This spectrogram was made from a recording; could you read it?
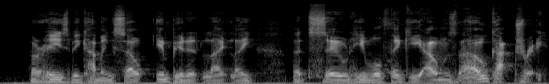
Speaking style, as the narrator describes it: he muttered

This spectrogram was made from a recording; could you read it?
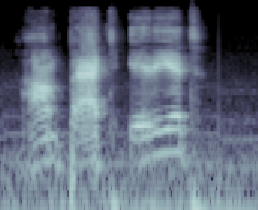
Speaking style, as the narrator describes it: shrieked the other

